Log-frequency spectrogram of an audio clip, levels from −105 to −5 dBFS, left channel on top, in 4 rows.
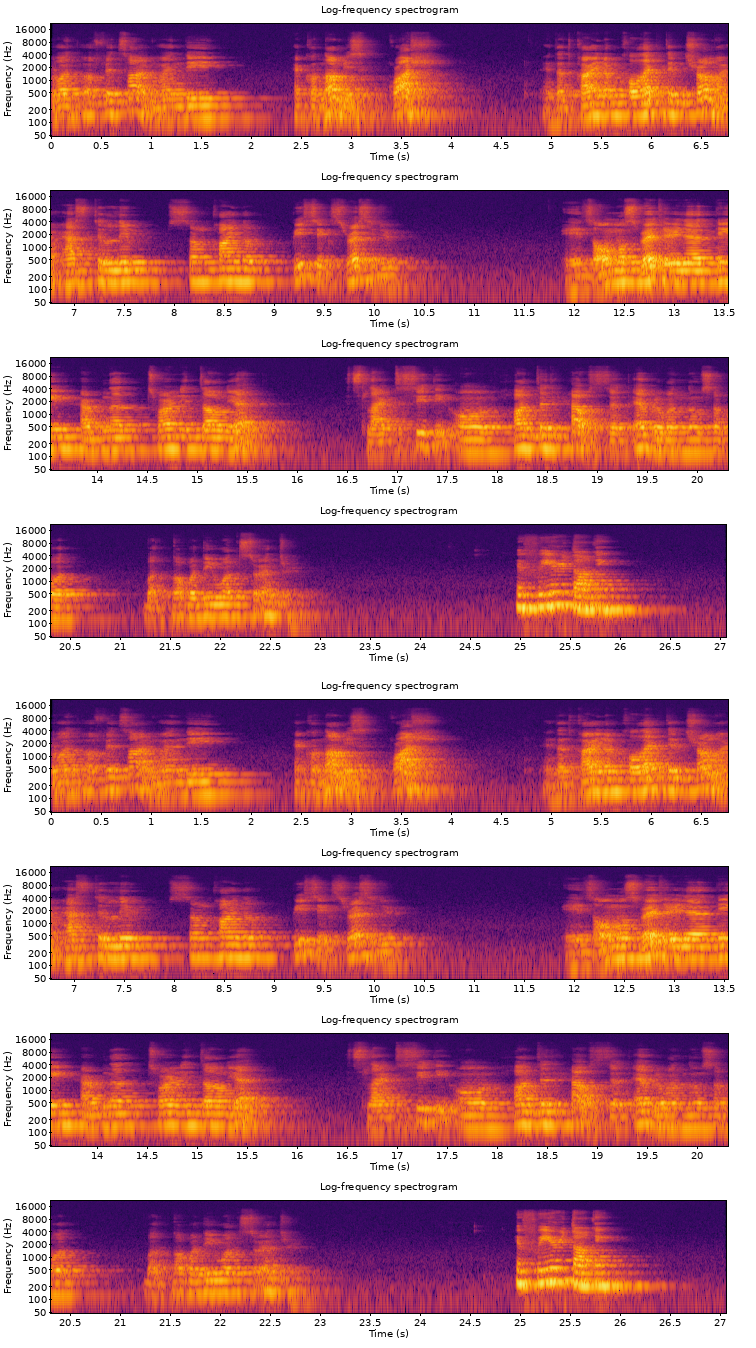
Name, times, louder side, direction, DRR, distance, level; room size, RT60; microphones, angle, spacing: voice 1, 0.0-1.6 2.4-3.1 3.4-3.8 4.9-7.7 8.0-8.8 9.2-10.2 11.9-15.6 16.6-20.5 21.2-22.7, left 2 dB, 25° left, -1 dB, 0.4 m, -24 dB
voice 2, 25.0-25.9, right 1 dB, 60° right, 0 dB, 0.5 m, -18 dB
2.8 x 2.2 x 2.2 m, 0.89 s
head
